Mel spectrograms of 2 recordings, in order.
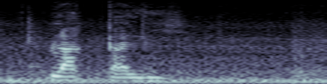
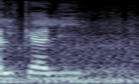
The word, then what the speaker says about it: plat Cali: Il faut dire plat Cali. Pas le Cali? Non. Plat. Plat. Ka. Ka. Li. Li. Ça fait plat Cali.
